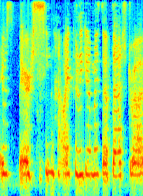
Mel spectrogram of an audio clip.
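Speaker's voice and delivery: tearful crying speech. Talking about their weight, the speaker speaks while crying. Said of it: "Sorry, I'm just crying".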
